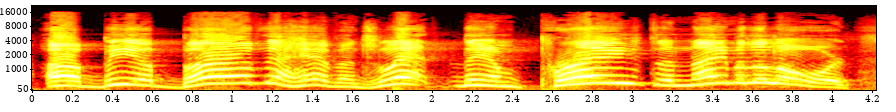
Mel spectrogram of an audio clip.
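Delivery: high, ringing sermon delivery; fervent preaching. Real, not acted. Preacher urging the congregation to praise, fervent.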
